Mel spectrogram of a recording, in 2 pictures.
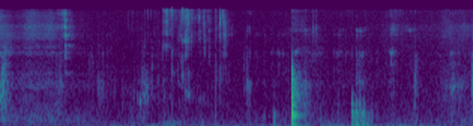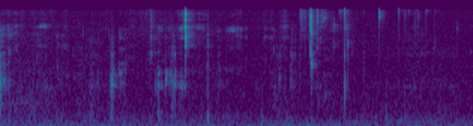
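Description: Wooden chopsticks click together.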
